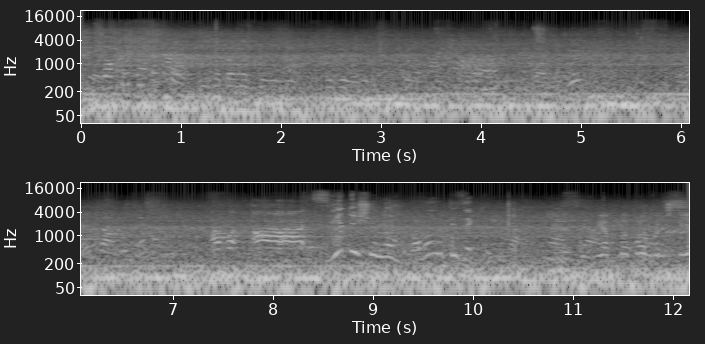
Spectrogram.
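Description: Steady low outdoor rumble, with faint voices of people talking, clearest about two-thirds of the way in.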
